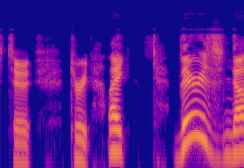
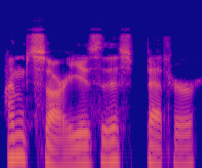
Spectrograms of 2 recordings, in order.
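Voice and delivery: quiet inner voice; 4 semitones lower, 10 dB quieter than usual. Acted. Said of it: "you hear in your head".

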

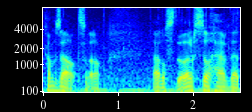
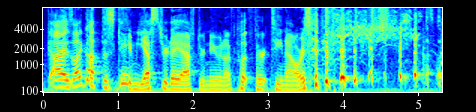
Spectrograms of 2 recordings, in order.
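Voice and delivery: loud, high laughing confession; 5 semitones higher, 13 dB louder than usual. Real, not acted. Laughing confession of thirteen hours.

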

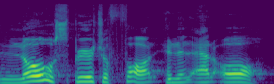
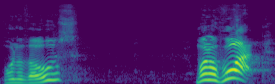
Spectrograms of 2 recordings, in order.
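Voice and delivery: sudden high, loud disbelief; startled; 4 semitones higher, 10 dB louder, slower than usual. Retold or imitated. Pastor replaying his shocked reply to the young lady. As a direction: jump in surprise at the question.

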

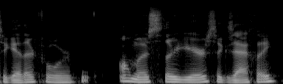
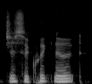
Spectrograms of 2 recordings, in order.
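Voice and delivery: ordinary talk, nothing marked

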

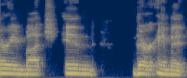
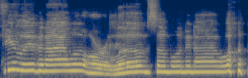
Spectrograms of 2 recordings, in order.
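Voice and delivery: cheesy ad announcer; 5 semitones higher than usual. Pretend. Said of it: "if this is how we talk".

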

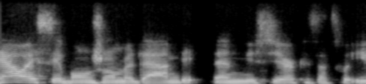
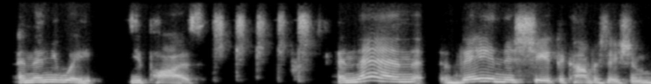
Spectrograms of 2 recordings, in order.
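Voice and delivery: ordinary delivery

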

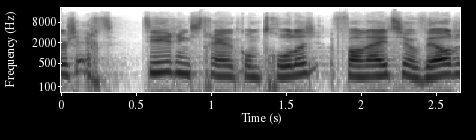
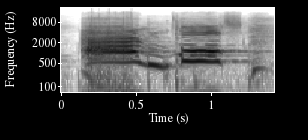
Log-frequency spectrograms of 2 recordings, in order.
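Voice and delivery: very high, loud shrieking laughter; father's screech; 4 dB louder than usual. Retold or imitated. Father screeching at daughter over ID check, shrieking with laughter. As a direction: squeal it, doubled up laughing. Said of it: "die begint te krijsen".

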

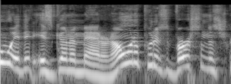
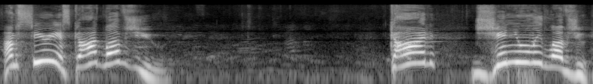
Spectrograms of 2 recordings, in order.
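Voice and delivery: ordinary delivery

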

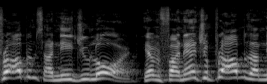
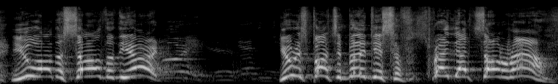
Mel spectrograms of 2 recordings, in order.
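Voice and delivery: preaching shout; 5 semitones higher than usual. Real, not acted. Preaching climax to congregation.

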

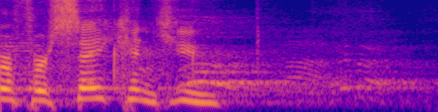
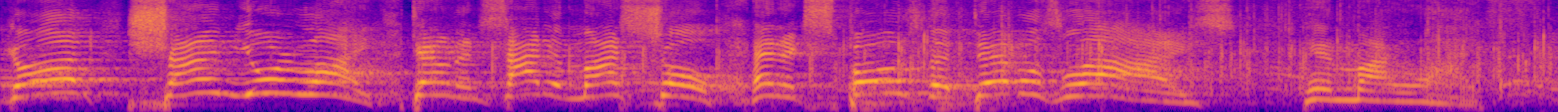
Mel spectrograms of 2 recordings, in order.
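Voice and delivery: slow fervent prayer; 3 semitones higher, slower than usual. Acted. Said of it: "Let the Holy Ghost say".

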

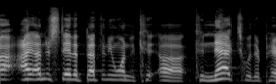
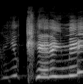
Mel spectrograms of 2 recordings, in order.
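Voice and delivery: high, loud incredulous question; loud disbelief; 11 semitones higher, 7 dB louder, faster than usual. Retold or imitated. Father reacting to son's outburst, acted loud disbelief. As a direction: act out being flabbergasted.

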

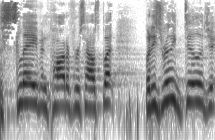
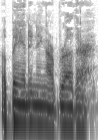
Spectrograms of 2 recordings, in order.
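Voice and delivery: scheming brother; 10 semitones lower than usual. Acted. Brothers plotting against Joseph.

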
